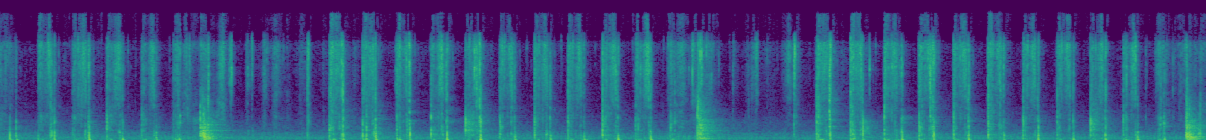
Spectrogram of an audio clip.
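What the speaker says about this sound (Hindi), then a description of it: "Last shuffle." Tarot cards being shuffled by hand, close and crisp, in a steady run of rapid riffling flicks that continue almost without pause.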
